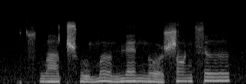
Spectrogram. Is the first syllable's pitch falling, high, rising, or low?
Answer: rising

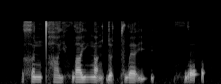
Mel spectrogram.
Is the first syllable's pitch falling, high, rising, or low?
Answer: rising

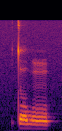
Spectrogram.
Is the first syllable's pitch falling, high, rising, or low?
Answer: high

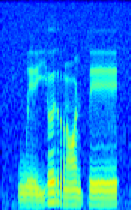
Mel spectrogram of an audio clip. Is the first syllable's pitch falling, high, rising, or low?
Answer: low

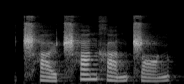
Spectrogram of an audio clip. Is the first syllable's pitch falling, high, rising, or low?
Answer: low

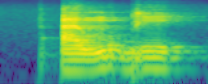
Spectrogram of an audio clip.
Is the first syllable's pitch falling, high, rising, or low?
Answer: low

